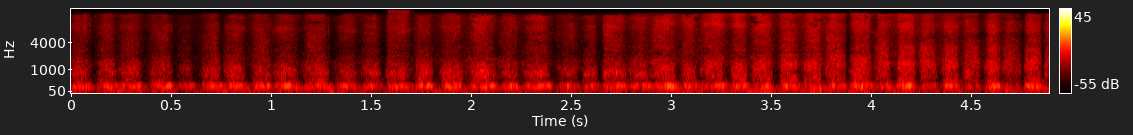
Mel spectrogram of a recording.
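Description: Nails and fingertips rapidly scratch the black foam windscreen on a desktop microphone. The result is a dense, continuous rustling scratch with a steady low hum near 234 Hz, pulsing quickly in short strokes with bright hiss on top.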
